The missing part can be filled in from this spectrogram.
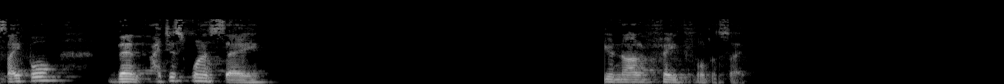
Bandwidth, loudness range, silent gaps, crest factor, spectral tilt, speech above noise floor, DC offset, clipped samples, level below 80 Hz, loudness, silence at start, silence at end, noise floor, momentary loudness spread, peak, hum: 8.4 kHz; 14 LU; 1.02-1.07 s, 3.00-3.57 s; 26 dB; -5 dB/octave; over 64 dB; under 0.1%; under 0.1%; -64 dBFS; -27 LUFS; 0 s; 2.65 s; under -90 dBFS; 18 LU; -6 dBFS; none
